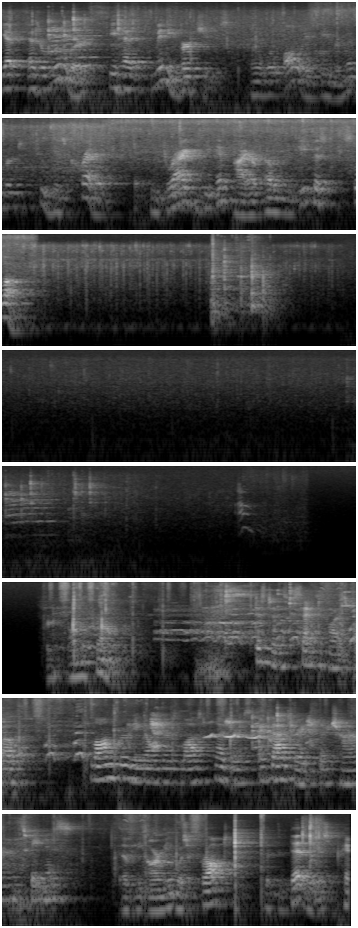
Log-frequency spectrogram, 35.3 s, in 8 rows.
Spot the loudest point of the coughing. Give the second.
12 s.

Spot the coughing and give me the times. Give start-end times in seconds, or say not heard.
11.4-12.2, 24.9-26.6.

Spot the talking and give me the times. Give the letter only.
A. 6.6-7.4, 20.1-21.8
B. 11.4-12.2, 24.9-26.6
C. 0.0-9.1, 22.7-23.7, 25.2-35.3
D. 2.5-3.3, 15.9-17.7
C.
